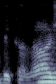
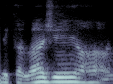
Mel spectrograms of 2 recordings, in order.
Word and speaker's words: décalage: recently, which is called décalage. It is a French word, décalage, décalage, the way it is pronounced in English, in French.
